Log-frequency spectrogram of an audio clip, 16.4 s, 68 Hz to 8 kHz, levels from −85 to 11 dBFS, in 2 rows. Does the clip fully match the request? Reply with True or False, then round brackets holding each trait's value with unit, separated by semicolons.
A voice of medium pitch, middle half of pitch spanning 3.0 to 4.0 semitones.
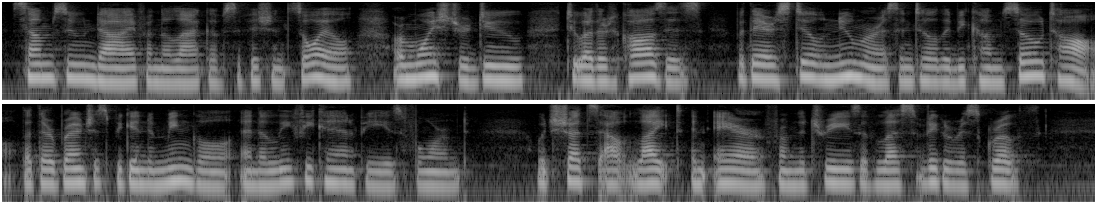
False (165 Hz; 2.4 semitones)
